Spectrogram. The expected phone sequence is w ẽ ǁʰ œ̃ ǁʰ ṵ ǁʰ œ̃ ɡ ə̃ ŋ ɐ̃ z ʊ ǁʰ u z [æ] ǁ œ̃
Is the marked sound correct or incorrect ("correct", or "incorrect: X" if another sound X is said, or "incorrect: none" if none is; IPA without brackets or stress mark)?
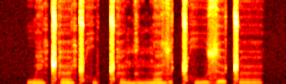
incorrect: œ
